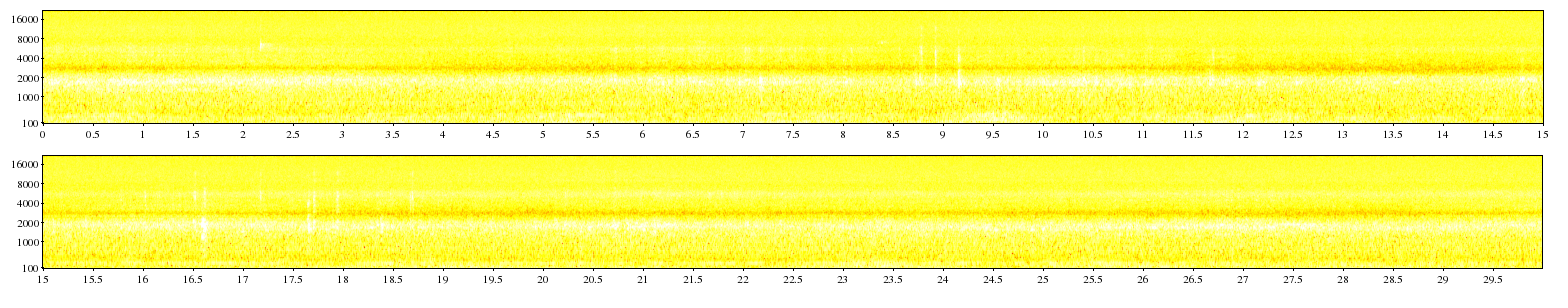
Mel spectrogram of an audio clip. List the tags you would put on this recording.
Soundscapes > Nature
alice-holt-forest
artistic-intervention
data-to-sound
Dendrophone
field-recording
modified-soundscape
natural-soundscape
nature
phenological-recording
sound-installation
soundscape
weather-data

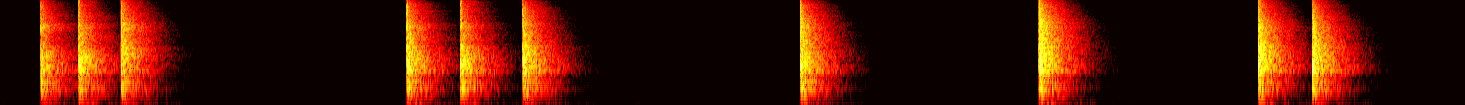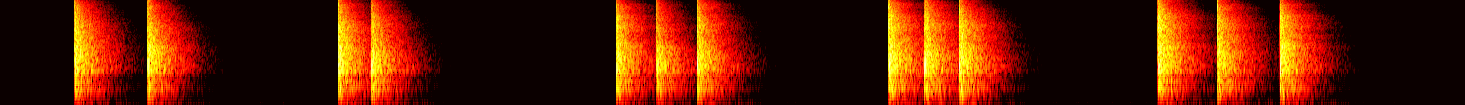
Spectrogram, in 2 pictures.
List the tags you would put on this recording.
Sound effects > Other
gavel
hammer
judge
mallet

